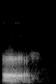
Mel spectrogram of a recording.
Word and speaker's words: err: I think it's very funny that, you know, a popular adage is to err is human, but it's not err, it's err.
